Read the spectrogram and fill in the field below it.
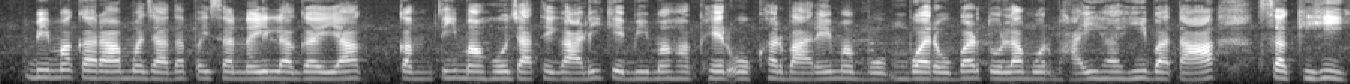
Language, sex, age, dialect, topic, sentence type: Chhattisgarhi, female, 60-100, Western/Budati/Khatahi, banking, statement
